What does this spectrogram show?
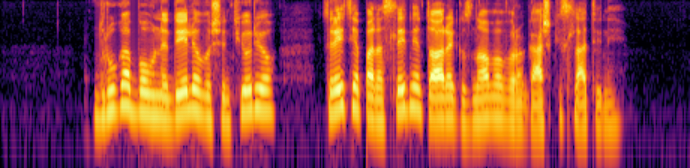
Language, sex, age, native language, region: Slovenian, female, 30-49, Slovenian, Posavska region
